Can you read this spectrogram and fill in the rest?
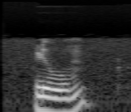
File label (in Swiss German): "bluem", alsace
